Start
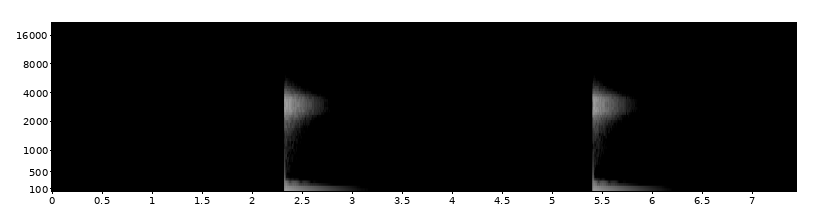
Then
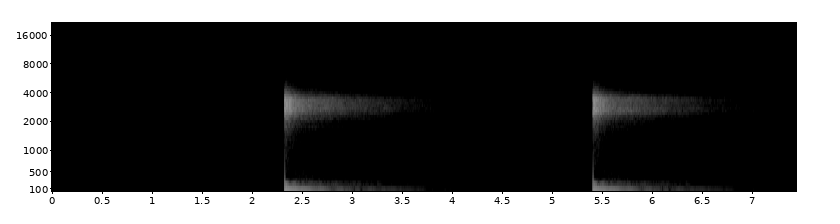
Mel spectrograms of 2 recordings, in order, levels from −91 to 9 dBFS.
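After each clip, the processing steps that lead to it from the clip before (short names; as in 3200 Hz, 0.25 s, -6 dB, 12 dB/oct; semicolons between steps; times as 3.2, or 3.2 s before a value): reverb RT60 2.5 s, pre-delay 78 ms, DRR 13.5 dB; gain -6 dB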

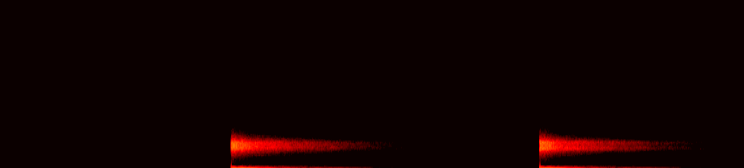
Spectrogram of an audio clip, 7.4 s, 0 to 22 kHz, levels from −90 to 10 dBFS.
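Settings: limiter -27 dBFS, peak gain reduction 9.5 dB; gain +2.5 dB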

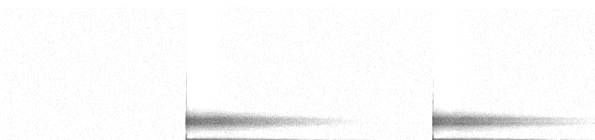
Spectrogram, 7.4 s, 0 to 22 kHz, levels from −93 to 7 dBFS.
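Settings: compressor 3:1, threshold -47 dBFS, peak gain reduction 11.5 dB; gain +10 dB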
